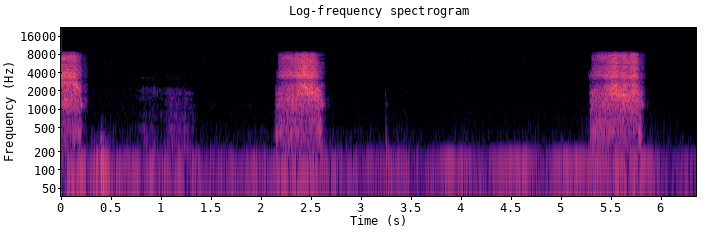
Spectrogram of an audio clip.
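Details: Barn owl owlets in a nest box at 10:56 pm on 3 May 2023, siblings not interfering as one eats a mouse; three harsh hisses roughly every three seconds, faint scratching between, low hum throughout.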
